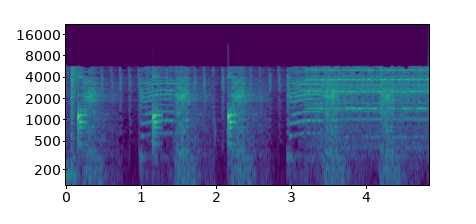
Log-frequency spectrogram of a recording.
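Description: A game-show countdown clock, set to 3 seconds for a quiz answer, plays loud, bright electronic tones pulsing about once per second for three beats, then holds a long, steady buzzing tone to the end, with no voices.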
